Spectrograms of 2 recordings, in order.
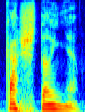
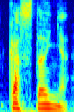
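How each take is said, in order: First: It is said with a Rio accent. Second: It is said with a São Paulo accent. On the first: "alguém do Rio fala" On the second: "alguém de São Paulo, de alguns estados do sul, falam"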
